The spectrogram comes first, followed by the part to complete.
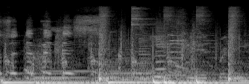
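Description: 1990s hip hop beat playing, with a heavy bass line and regular drum hits and no rapping.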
